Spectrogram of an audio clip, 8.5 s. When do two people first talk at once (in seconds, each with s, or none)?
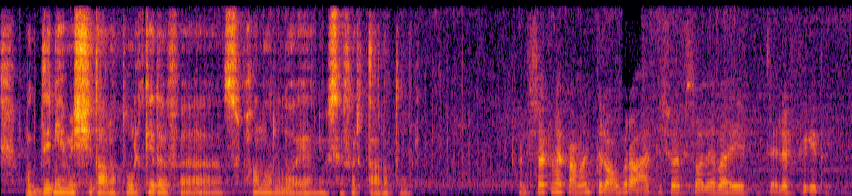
none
